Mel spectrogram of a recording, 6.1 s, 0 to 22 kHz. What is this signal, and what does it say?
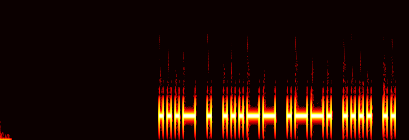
Morse code, heard as a keyed tone, about 20 wpm, 700 Hz. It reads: VE3PHI
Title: DXCC-100 Call Signs - 6 Characters - 20wpm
